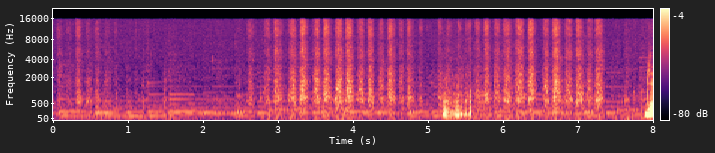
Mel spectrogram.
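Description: A paintbrush scrubbing oil paint onto a canvas in quick, rhythmic strokes, several a second. The strokes start about two and a half seconds in and stop shortly before the end, over soft background music.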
